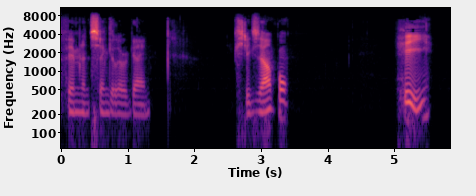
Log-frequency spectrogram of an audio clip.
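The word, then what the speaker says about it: היא: He, even though it's got a vav in it, it's got the hirak, so it's actually pronounced he.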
